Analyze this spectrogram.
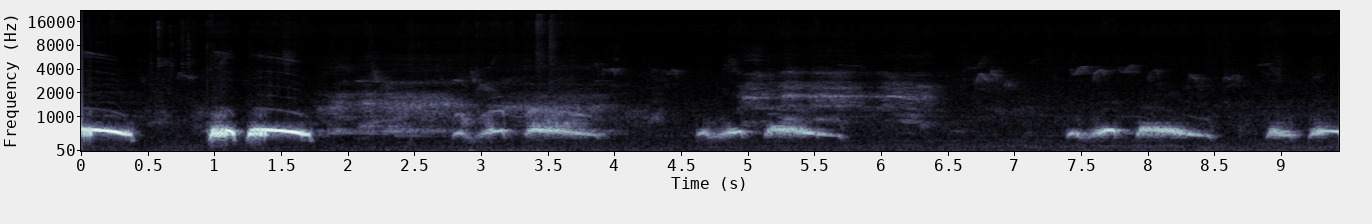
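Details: Spotted dove cooing used to train newly caught birds, short coos and longer falling coos in repeated phrases, partly overlapped by a burst of busier chatter and chirping from other birds midway.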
